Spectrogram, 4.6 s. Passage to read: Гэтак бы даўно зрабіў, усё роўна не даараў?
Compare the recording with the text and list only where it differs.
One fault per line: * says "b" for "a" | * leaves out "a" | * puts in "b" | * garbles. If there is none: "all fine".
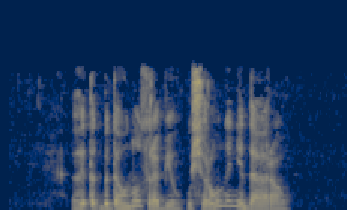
all fine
